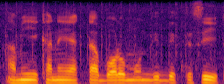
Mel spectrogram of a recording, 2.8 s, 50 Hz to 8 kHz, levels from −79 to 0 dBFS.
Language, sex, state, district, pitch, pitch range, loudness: Bengali, male, West Bengal, Alipurduar, 100 Hz, 100-105 Hz, -17 LUFS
